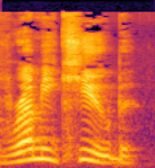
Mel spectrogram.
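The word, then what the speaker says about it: Rummikub: It's called Rummy Cube, and it's spelled Rummy Cub, and it's Rummy with an I. So okay. It's R-U-M-M-I-K-U-B.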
